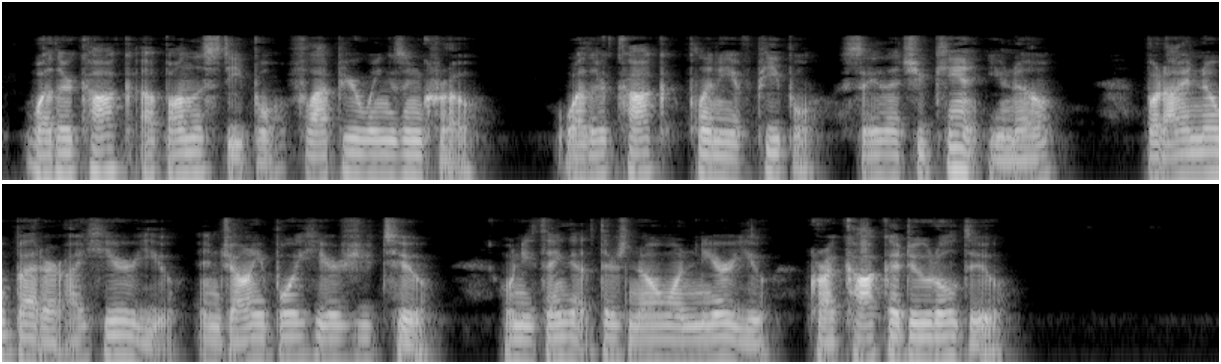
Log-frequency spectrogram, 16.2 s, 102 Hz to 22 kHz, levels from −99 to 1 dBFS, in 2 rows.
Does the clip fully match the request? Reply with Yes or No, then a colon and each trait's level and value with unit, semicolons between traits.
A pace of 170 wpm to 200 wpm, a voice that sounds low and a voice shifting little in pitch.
Yes: average, 175 wpm; low, 110 Hz; narrow, 1.8 semitones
